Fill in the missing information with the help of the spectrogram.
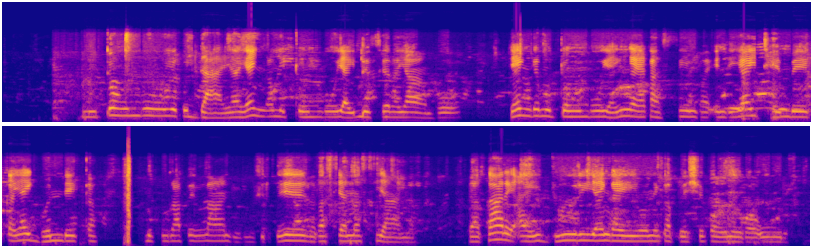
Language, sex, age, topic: Ndau, female, 25-35, health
